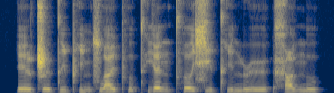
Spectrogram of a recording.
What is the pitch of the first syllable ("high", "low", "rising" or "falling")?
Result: low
